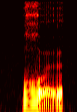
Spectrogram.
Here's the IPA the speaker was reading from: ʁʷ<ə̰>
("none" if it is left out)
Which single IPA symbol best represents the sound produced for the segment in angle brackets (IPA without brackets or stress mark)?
ə̰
